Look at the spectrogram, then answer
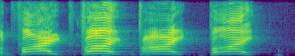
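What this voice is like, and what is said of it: Yelling. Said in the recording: “I'm yelling”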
